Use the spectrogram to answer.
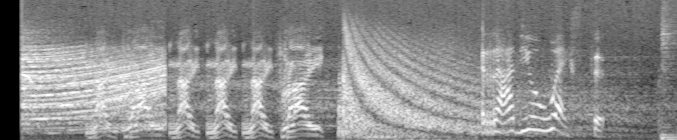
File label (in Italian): spot; Nightfly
